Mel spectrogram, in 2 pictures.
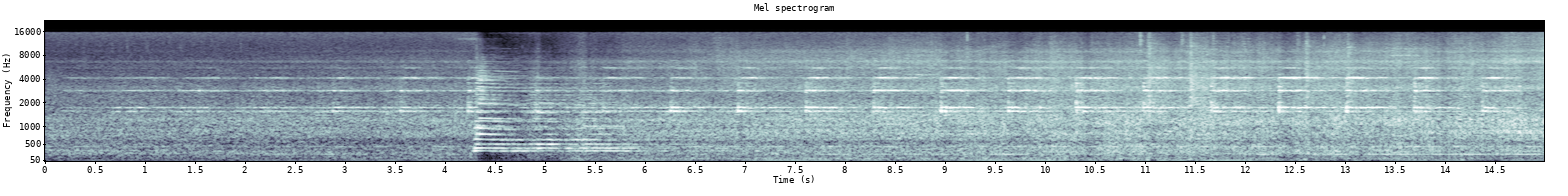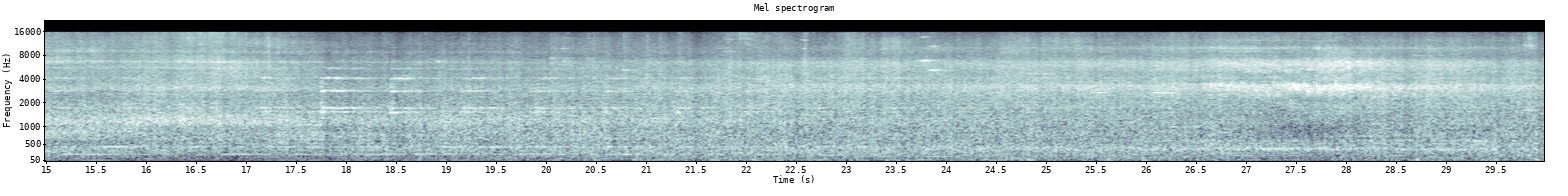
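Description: Metro-North BL20GH diesel locomotive approaching with its engine running, sounding one short horn blast about four seconds in. It then runs past close by, pulling a train of passenger cars, with their wheels clattering over the rails.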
